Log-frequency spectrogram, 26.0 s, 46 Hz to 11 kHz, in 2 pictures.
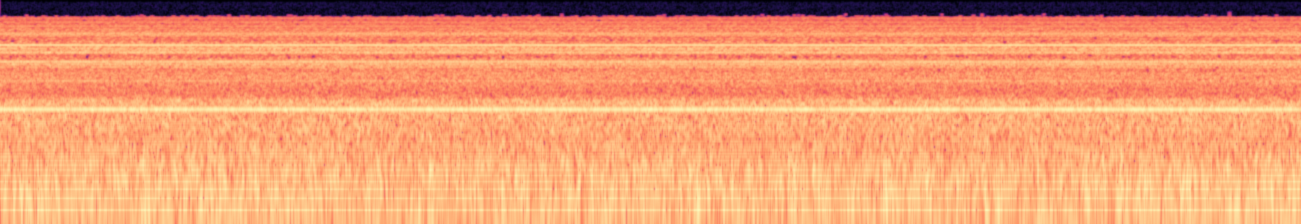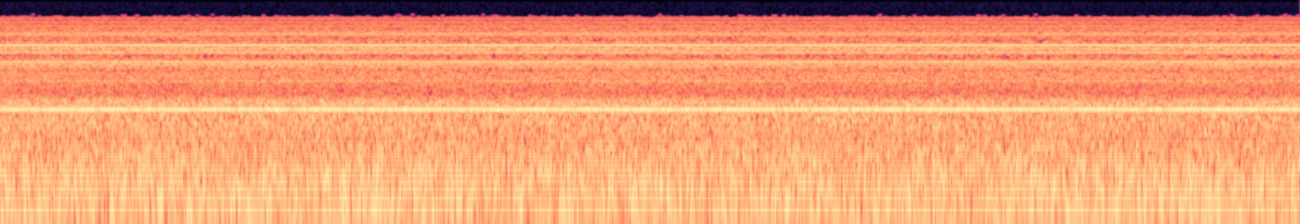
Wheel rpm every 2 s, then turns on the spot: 0, 0, 0, 0, 0, 0, 0, 0, 0, 0, 0, 0, 0.
none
